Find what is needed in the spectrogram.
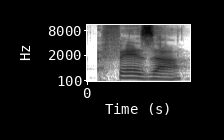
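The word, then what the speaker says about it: fesa: Тому гарно вимовляємо феза. Буква з феза. Ще поясню чому. Тому що коли ви бачите в італійській мові буква С між двома голосними, вона читається завжди як з.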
